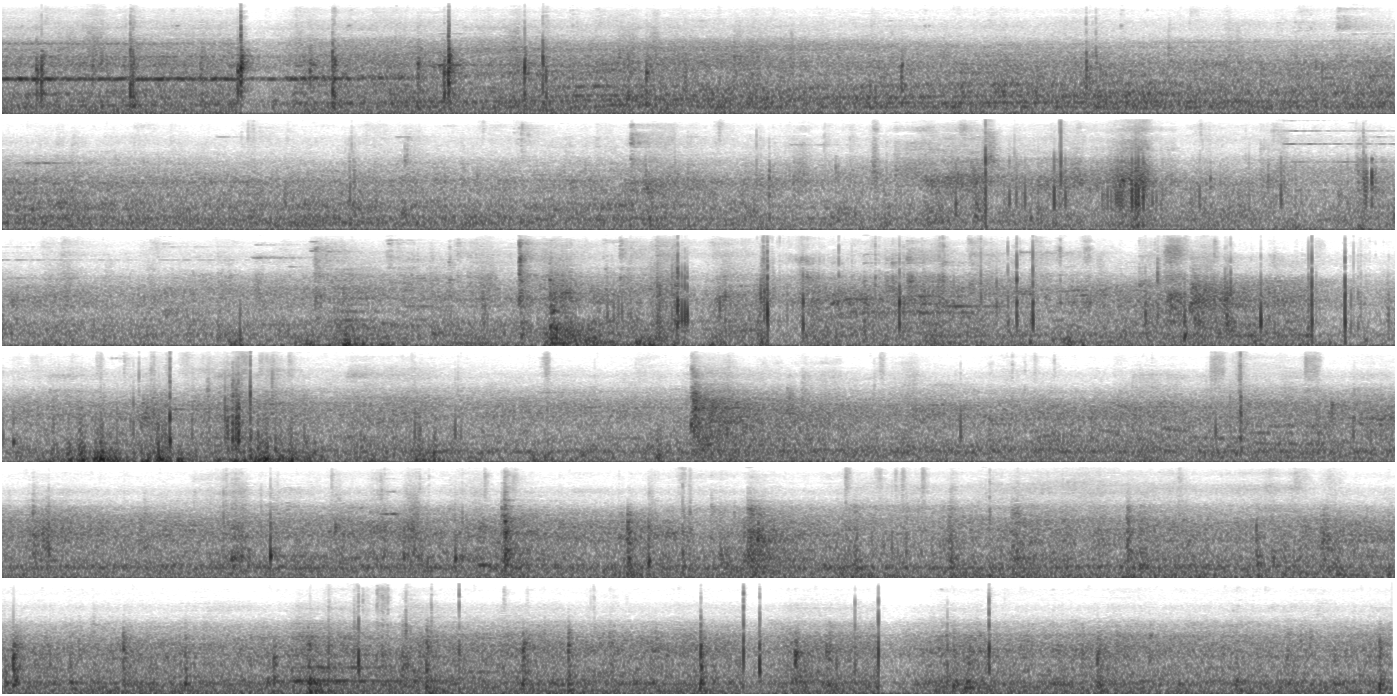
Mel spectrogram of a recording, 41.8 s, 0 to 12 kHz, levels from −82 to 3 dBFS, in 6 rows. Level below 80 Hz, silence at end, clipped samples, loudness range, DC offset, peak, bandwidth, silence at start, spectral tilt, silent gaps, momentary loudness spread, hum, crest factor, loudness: -32 dBFS; 0 s; under 0.1%; 6 LU; 2%; 0 dBFS; 12 kHz; 0 s; -5.5 dB/octave; none; 9 LU; none; 22 dB; -22 LUFS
